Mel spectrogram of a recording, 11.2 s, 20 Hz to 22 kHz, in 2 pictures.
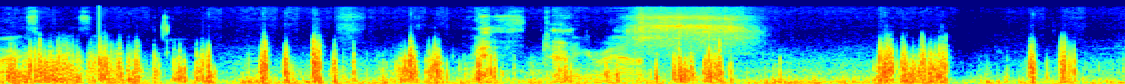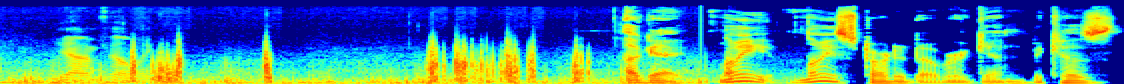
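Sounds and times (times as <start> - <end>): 
gusty wind buffeting the microphone: 0.0 - 9.6
speech: 8.8 - 11.2.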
